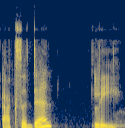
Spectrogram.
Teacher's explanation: you don't say the t before the l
